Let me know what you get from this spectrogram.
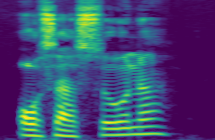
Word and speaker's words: Osasuna: Osasuna.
